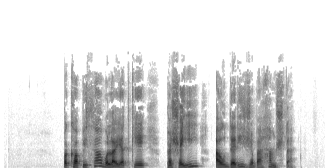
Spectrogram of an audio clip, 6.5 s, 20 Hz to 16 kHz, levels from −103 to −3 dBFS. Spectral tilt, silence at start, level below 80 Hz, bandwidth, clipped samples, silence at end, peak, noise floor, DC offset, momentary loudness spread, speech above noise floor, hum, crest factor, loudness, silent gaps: -4.5 dB/octave; 1.3 s; -76 dBFS; 10.5 kHz; under 0.1%; 0.7 s; -2 dBFS; -82 dBFS; under 0.1%; 13 LU; 57 dB; none; 24 dB; -25 LUFS; none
